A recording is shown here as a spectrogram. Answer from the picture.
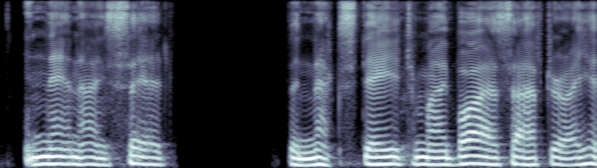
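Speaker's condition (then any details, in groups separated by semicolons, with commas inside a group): Parkinson's disease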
